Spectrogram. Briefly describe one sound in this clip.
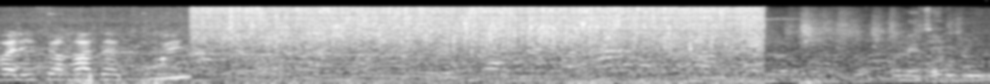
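Water splashes in a fountain.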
